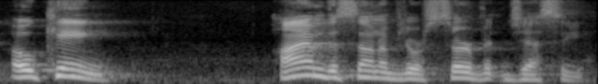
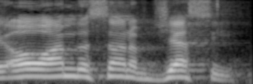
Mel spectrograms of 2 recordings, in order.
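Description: First: Softer, humble, respectful reply to the king; bow your voice to the king; humble answer. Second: Said in the usual way. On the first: Retold or imitated. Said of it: "No, he said". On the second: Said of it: "He didn't say".

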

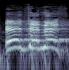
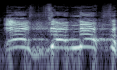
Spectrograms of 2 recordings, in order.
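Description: First: Excited exclaim. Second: Slow, stretched-out wonder, much higher; amazed. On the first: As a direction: blurt it out in delight. Amazed at the miracle. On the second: The man marvels at his magic stick, slow and awed. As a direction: draw it out in awe. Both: Retold or imitated.

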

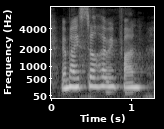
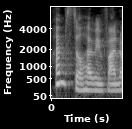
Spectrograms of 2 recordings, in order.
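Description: First: Quoting a higher-pitched question on "Am I still having fun"; joking question. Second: "I'm still having fun" settled back at usual pitch; joking answer. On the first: [name] retelling Michael's running joke, as a higher-pitched question. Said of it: "he's like". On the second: [name] retelling Michael's running joke, as a level-pitched answer. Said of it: "Michael joke". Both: Retold or imitated.

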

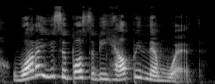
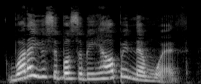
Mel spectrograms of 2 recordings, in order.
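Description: No difference in how they are said.

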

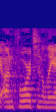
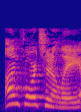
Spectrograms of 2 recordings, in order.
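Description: First: Said in the usual way. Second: "Unfortunately" said louder, with mock dismay; louder "Unfortunately" for a laugh; emphatic unfortunately. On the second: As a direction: hit "Unfortunately" hard, as a comic lament. Mock regret, repeated word.

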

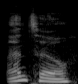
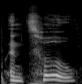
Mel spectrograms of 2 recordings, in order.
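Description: First: Said in the usual way. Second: "Until," hit high and loud; drawn-out, loud "Until,"; emphatic until. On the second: Real, not acted. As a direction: punch "Until," as the big turn. Dramatic turn to his theory.

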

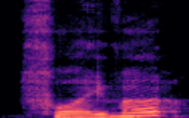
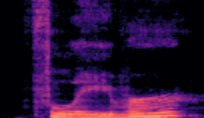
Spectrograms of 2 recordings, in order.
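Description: First: Aussie "flavor", like "fly-vah"; attempted Australian "flavor", r dropped; Australian accent, wide glide in "flavor". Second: American "flavor", "flay-ver"; American accent, ay vowel in "flavor". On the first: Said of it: "my attempts at an Australian accent". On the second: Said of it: "in my American accent". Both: Shown as a demonstration.

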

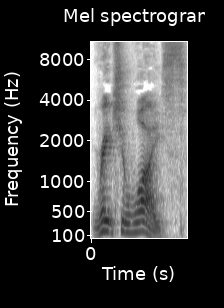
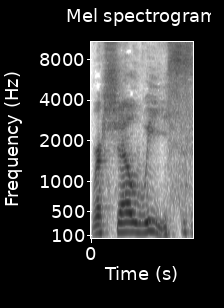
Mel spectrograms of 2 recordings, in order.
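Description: First: Rachel said as "RAY-chul", Weisz as "vice" with a W; slow, firm Rachel Weisz, "RAY-chul wice"; correcting pronunciation. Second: Rachel Weisz drawn out as "ra-SHELL WEEZE"; slow, louder mock "ra-shell weeze" for Rachel Weisz; mocking mispronunciation. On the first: Shown as a demonstration. Co-host corrects the misread name, firm correct Rachel Weisz. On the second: Co-host teases the misreading, mock mispronounced Rachel Weisz. Mocks the mispronunciation just heard.

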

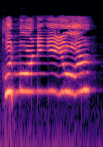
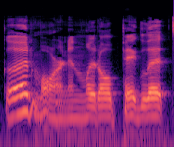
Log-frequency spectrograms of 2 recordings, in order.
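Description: First: High, loud call across a distance; high-pitched small-creature holler; Piglet shouting. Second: Gloomy Eeyore. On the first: A narrator's reading. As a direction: shout a greeting in a piercingly high little voice. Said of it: "shouted Piglet". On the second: Acted. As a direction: drag the greeting out glumly, sinking low. Gloomy Eeyore answers Piglet.

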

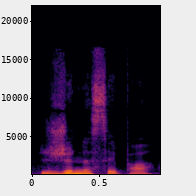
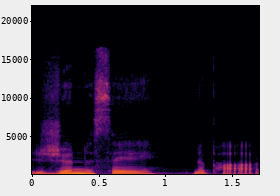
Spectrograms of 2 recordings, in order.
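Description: First: "Je ne sais pas" with no second ne; corrected French phrase. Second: "Je ne sais ne pas" with an extra ne before pas; wrong French phrase. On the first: Shown as a demonstration. Correcting the stranger's phrase to proper French. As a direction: say "Je ne sais pas" cleanly, just one ne. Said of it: "that's what it is, not ne pas". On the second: Retold or imitated. Imitating the stranger's garbled "Je ne sais ne pas". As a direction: say "ne" twice, the second before "pas". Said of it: "or something like that".

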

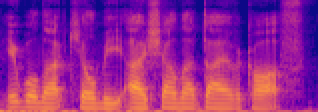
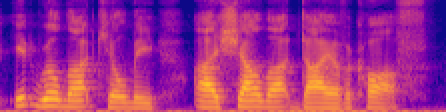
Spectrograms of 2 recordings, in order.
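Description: First: Said in the usual way. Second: "not" and "die" hit firmly; louder, insistent "It will not kill me"; emphatic denial. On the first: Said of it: "the repetition". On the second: Acted. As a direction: punch each word of "I shall not die of a cough". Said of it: "Notice the emphasis there".

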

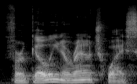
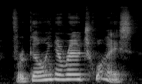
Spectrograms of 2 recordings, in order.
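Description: First: Slow, louder, settled answer at usual pitch; reflective, smug confirmation, drawn out; self-satisfied answer. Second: Very high, loud echo question; disbelieving question, leaping up in pitch; incredulous. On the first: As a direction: state it slowly, pleased with yourself. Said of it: "answered with a reflective, self-satisfied smile". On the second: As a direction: throw it back in disbelief. Incredulous colonel questions the medal. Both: A narrator's reading.

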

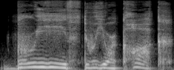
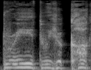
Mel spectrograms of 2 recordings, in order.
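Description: First: Slow, whispered mock guide. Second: Soft mock guide. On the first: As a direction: breathe the words out unvoiced. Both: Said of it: "she was like".

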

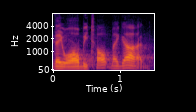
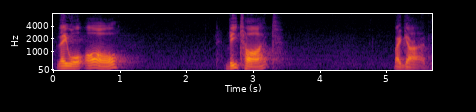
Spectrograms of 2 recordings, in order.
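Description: First: Said in the usual way. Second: They will all... be taught... by God, each piece set apart; emphasis on "by God" for the congregation; slow with pauses, weight on by God. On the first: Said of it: "This is the, where the emphasis is, is by God". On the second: Shown as a demonstration. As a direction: linger between words, then land on "by God". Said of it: "where the emphasis is, is by God".

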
